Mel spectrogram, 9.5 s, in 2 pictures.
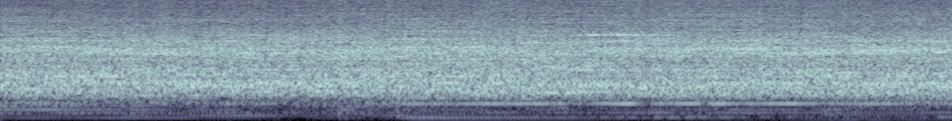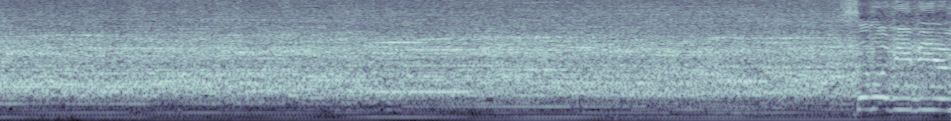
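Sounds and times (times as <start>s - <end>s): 
crowd cheering: 0.0s - 9.5s.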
